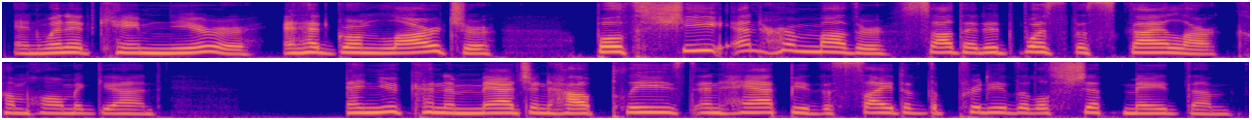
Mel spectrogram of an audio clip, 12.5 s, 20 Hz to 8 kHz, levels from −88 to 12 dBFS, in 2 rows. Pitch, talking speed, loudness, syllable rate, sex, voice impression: 210 Hz, 190 wpm, -19 LUFS, 4.9 syllables/s, female, feminine, adult-like, slightly clear, slightly intellectual, slightly refreshing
